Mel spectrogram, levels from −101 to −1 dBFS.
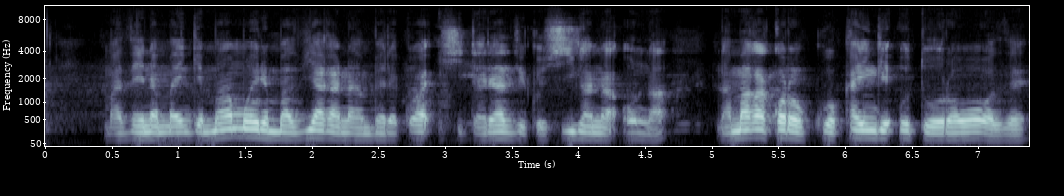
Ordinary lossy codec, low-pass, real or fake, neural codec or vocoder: none; none; real; none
